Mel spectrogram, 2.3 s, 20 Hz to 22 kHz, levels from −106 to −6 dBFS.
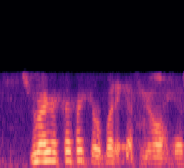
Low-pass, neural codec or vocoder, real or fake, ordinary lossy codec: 3.6 kHz; codec, 24 kHz, 0.9 kbps, WavTokenizer, medium music audio release; fake; Opus, 64 kbps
